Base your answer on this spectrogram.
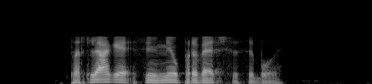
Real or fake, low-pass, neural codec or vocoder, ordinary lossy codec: real; 3.6 kHz; none; AAC, 24 kbps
